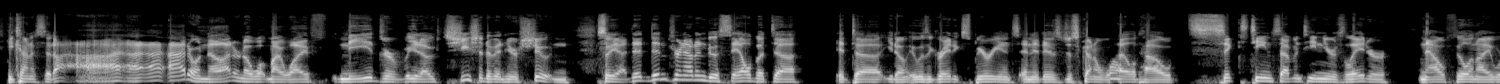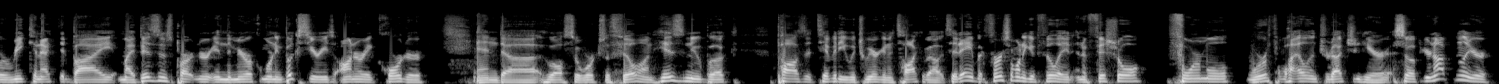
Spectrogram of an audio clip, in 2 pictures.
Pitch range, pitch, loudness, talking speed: 115-135 Hz, 120 Hz, -15 LUFS, 230 wpm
